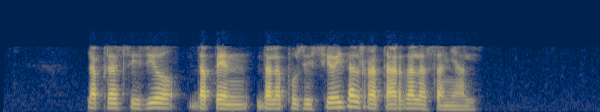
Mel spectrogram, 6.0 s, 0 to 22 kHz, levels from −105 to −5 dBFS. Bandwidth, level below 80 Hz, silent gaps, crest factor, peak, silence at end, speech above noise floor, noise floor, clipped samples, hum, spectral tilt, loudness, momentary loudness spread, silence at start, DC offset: 4.3 kHz; -74 dBFS; none; 22 dB; -6 dBFS; 1.25 s; 56 dB; -83 dBFS; under 0.1%; none; -2 dB/octave; -27 LUFS; 9 LU; 0.9 s; under 0.1%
